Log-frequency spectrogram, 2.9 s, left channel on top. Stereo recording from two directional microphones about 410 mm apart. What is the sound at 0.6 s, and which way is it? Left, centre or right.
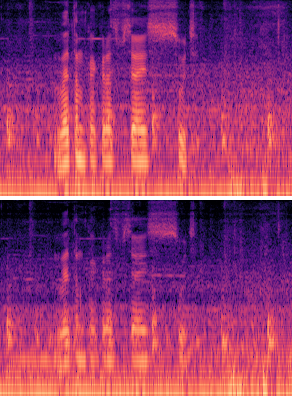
Speech, centre.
